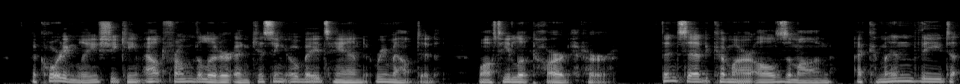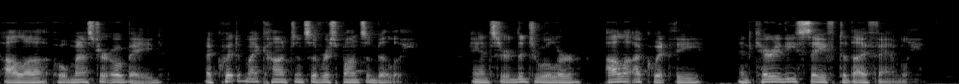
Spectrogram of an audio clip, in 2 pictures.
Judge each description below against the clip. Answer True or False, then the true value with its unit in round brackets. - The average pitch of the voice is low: True (110 Hz)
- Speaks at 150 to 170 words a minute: True (155 wpm)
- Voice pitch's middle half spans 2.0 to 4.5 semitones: True (3.3 semitones)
